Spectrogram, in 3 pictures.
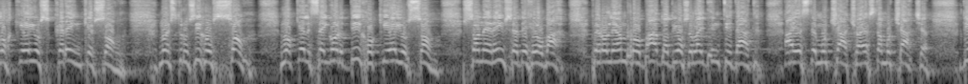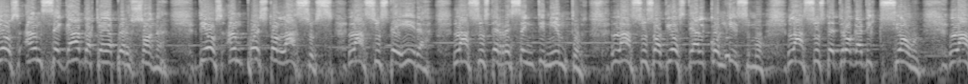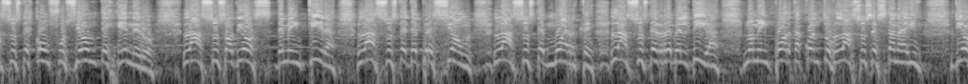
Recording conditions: large echoing room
